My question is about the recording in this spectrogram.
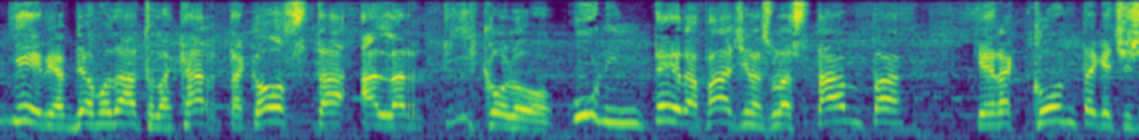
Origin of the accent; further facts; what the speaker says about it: Piateda, Lombardy, Italy; a Valbona, la mia Valbona Piateda, meno un grado, dove ho passato l'infanzia, a Valbona. Valbona, Sondrio.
